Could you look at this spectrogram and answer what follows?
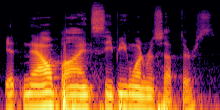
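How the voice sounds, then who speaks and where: A man teaches a class in a large hall, and his voice echoes back off the walls. He explains patiently in small steps and pauses to check in with his listeners. The hall reverb stays on every phrase. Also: mid-range voice, flat delivery, dark tone. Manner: explanatory, checks in with "okay?" and car analogies. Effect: echo of a big hall on his voice. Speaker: lecturer. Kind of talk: teaching lecture on brain science.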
